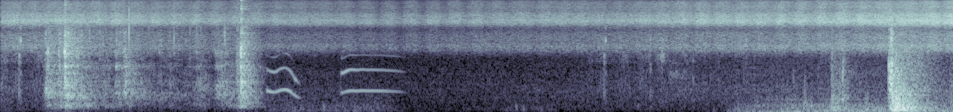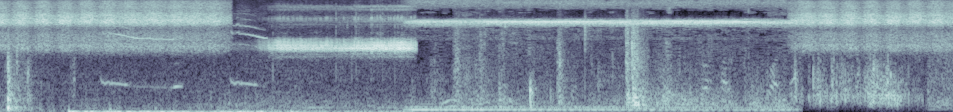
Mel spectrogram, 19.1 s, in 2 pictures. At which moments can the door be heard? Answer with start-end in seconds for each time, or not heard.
0.4-2.6, 8.3-10.3, 14.1-16.1.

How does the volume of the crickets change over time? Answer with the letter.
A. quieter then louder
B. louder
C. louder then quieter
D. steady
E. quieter
B.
